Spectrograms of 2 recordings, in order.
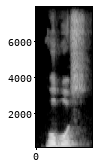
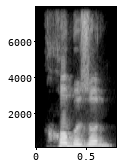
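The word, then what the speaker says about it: خبز: alubzu paham ya biasanya orang kalau di sana bilangnya hubus jadi nanti kalau di sana kalau antum pergi ke Arab misalnya ke Makkah atau Madinah Nanti kalau ada yang bilang alhubus dia bilang hubus hubus ya maka itu maksudnya roti jangan heran ya kalau kita bilangnya khubus memang bahasa Arab fasihnya khubzun alubzu tapi ya sudah perubahan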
